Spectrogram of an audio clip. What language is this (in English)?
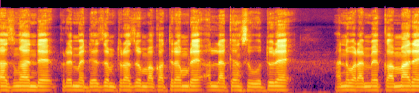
Arabic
